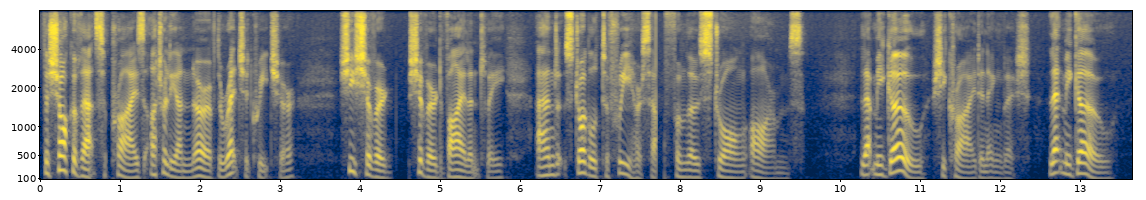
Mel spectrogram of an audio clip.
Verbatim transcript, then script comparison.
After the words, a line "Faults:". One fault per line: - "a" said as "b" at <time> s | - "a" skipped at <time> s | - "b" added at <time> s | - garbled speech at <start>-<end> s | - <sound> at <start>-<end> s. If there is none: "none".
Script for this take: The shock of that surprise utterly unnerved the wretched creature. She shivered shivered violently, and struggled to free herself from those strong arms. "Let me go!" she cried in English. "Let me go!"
The shock of that surprise utterly unnerved the wretched creature. She shivered shivered violently, and struggled to free herself from those strong arms. "Let me go!" she cried in English. "Let me go!"
Faults:
- dropout at 7.7-7.8 s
